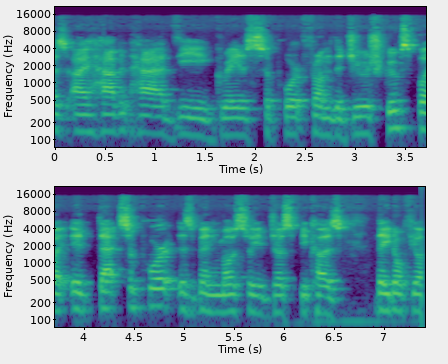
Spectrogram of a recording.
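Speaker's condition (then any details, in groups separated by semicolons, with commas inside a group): No condition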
